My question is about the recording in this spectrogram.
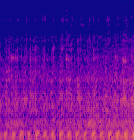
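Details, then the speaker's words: Yamaha Mio GT scooter with harsh clatter and badly reduced power: quick low clatter, about twelve knocks a second at idle, from the CVT as the rear pulley visibly wobbles; worn rear CVT pulley. "para sahabat bisa perhatikan gerakan di bagian puli belakang ini gerakannya itu bergoyang-goyang seperti itu"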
